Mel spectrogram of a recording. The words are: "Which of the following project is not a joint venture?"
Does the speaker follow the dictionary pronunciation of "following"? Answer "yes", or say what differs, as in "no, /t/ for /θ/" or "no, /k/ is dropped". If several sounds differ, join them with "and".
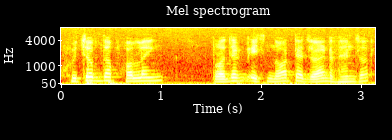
no, /p/ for /f/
